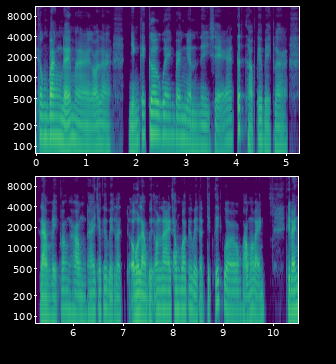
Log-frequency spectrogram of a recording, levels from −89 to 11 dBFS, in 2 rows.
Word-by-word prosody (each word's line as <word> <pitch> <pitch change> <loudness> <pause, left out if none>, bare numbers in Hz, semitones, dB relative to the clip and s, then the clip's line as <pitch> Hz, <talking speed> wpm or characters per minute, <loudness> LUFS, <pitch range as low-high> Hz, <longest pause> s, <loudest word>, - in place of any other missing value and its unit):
công 135 -1 -1
văn 135 -2 +6
để 110 0 +6
mà, 110 -5 -1
gọi 100 +1 0
là, 100 -3 -3 0.3
những 105 +3 -3
cái 145 - -3
cơ 150 -1 +4
quan 140 -1 -2
ban 130 -2 -1
ngành 105 -4 -3
thì 100 -2 -5
sẽ 100 +5 -4
tích 180 +1 +2
hợp - - 0
cái 125 0 -1
việc 100 -4 -6
là 95 0 -4 0.3
làm 95 -1 +5
việc 95 -1 -3
văn 120 0 -3
phòng 100 -2 +1
thay 110 +1 -2
cho 120 - -3
cái 125 +1 -3
việc 100 -4 -3
là 95 -2 -2
ủa, 105 - +4
làm 105 -3 +4
việc 95 -1 -3
online 120 0 +3
thông 125 0 0
qua 120 - +3
cái 125 +1 -5
việc 105 -3 -2
làm 100 - -4
trực 90 - -7
tiếp 160 +2 -1
qua 130 -5 +2
văn 115 - -3
phòng 95 -1 +2
á 115 - +1
bạn. 95 +2 0 0.5
Thì 125 - +5
bạn 120 +1 +6
110 Hz, 265 wpm, -24 LUFS, 100-125 Hz, 0.5 s, văn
